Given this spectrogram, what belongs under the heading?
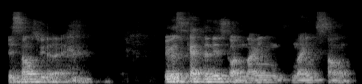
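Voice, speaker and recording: A man with a lowish, steady, slightly slow and mellow voice serves as event host for a casual Q&A in an event hall. He's chatty, jokes around, and moves between languages, captured with a roomy sound far from the mic.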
